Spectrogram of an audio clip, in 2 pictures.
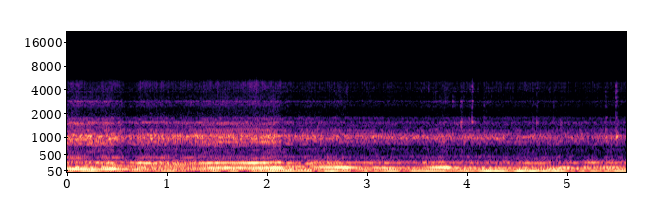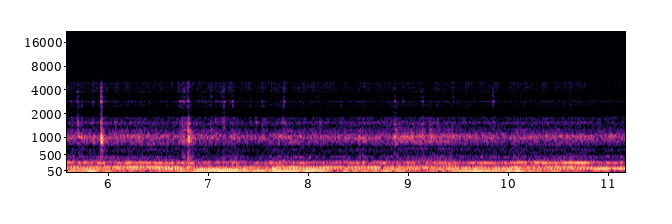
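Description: Race car engine heard from inside the cabin, pulling hard on gravel, its pitch rising and falling with throttle and gear changes. A couple of sharp knocks about six and seven seconds in.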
